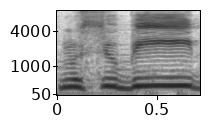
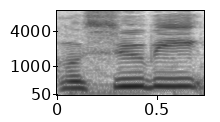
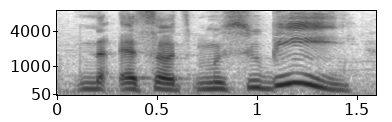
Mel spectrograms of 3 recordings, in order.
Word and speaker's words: musubi: Okay, so it's musubi, not musubi. Well, you know, everybody says it different, man. I gotta fix the pronunciation. It's musubi.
